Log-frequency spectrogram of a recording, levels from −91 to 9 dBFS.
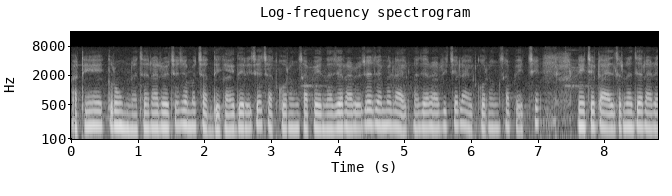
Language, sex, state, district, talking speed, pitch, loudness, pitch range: Rajasthani, female, Rajasthan, Nagaur, 250 wpm, 170 Hz, -16 LUFS, 165-180 Hz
